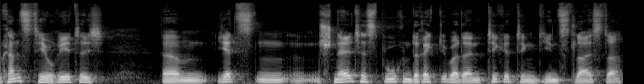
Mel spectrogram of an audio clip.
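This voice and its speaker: A man talks at a fairly slow pace with fairly even intonation and very even loudness, on a very clean recording with a silent background. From western Germany, Vulkaneifel. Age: 20s. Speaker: arena press spokesman. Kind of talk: podcast interview.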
